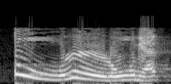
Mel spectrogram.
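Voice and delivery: high, slow, stretched-out moan; theatrical, long-drawn complaint; drawn-out lament. Acted. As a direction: drag out every syllable as if time crawls. Lovesick man lamenting the wait.

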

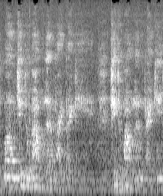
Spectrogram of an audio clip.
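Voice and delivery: dropped to a near whisper; low breathy retelling; hushed. Retold or imitated. Hushed retelling of mother's cycle.

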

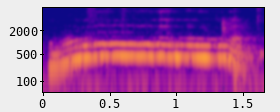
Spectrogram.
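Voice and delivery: a long, high, held ooh; ghostly ooh. Real, not acted. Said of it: "Did I just sound like a ghost?".

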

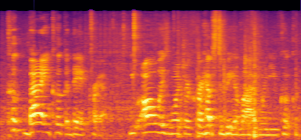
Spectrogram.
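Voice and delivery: usual speaking voice

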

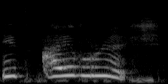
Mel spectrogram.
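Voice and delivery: high, drawn-out mock protest; retold indignant correction. Girl correcting her cousin about accents, mock indignant. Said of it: "I'm like".

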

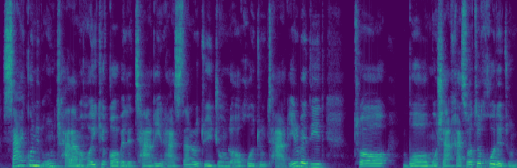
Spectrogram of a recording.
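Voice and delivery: ordinary delivery

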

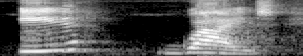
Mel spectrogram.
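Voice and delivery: "iguais" broken as i, pause, guais; teacher spacing out "iguais" in two syllables; split into syllables. Shown as a demonstration. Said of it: "como eu vou separar essa palavra?".

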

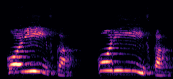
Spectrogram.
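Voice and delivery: high, very slow call of "Корівка", long І. Shown as a demonstration. Teacher calls the cow to find stress, high calling "коРІІвка". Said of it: "Покличемо корівку".

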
